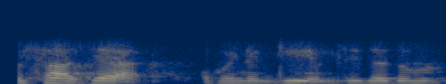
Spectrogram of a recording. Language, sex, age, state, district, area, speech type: Manipuri, female, 30-45, Manipur, Kangpokpi, urban, conversation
